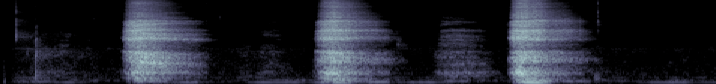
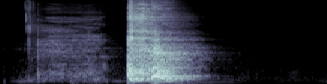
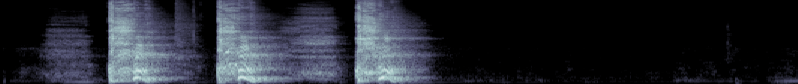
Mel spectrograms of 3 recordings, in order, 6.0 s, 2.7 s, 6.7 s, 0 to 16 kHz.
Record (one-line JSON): {"exhalation_length": "6.0 s", "exhalation_amplitude": 21631, "exhalation_signal_mean_std_ratio": 0.35, "cough_length": "2.7 s", "cough_amplitude": 31175, "cough_signal_mean_std_ratio": 0.34, "three_cough_length": "6.7 s", "three_cough_amplitude": 32767, "three_cough_signal_mean_std_ratio": 0.36, "survey_phase": "beta (2021-08-13 to 2022-03-07)", "age": "65+", "gender": "Male", "wearing_mask": "No", "symptom_none": true, "smoker_status": "Ex-smoker", "respiratory_condition_asthma": false, "respiratory_condition_other": false, "recruitment_source": "REACT", "submission_delay": "1 day", "covid_test_result": "Negative", "covid_test_method": "RT-qPCR"}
